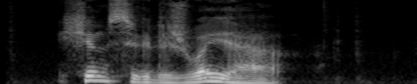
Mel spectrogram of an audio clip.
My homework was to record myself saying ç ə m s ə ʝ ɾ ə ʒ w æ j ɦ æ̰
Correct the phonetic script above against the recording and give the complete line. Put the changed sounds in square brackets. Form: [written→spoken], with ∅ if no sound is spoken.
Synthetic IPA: ç ə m s ə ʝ [ɾ→l] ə ʒ w æ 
